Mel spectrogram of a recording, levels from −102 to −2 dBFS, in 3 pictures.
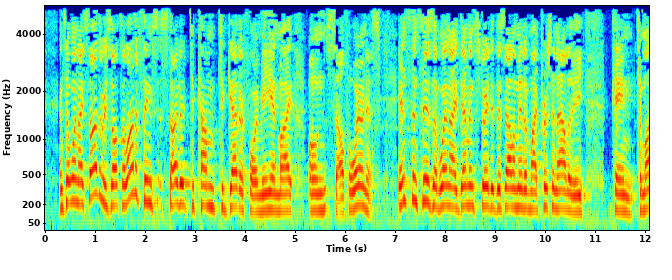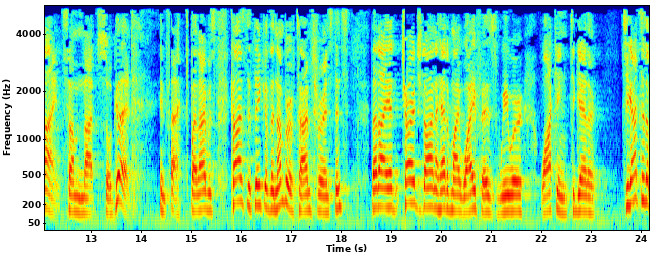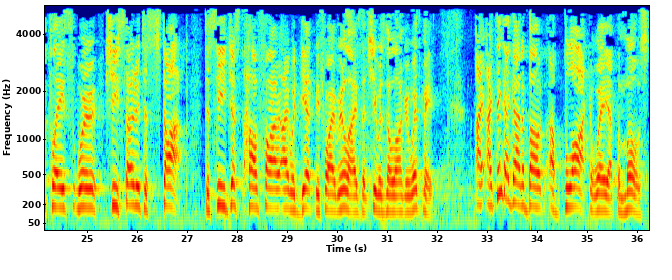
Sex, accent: male, American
